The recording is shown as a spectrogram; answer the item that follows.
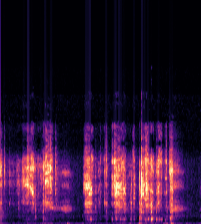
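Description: Plastic scraper scraping spongy electroplated zinc off a copper cathode held in a dish of water, in a few uneven scratchy strokes.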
